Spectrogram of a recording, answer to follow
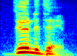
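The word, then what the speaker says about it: Duneadaim: How would you say uh, d u n e a d a i m? Dune a Dame? Dune a Dame.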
